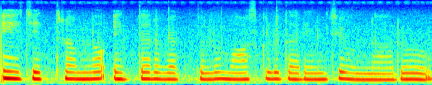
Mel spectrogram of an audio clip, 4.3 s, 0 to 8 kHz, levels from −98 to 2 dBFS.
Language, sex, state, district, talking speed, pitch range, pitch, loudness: Telugu, female, Telangana, Adilabad, 110 wpm, 215-235 Hz, 225 Hz, -16 LUFS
